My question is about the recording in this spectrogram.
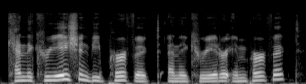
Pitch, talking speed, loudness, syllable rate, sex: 170 Hz, 175 wpm, -18 LUFS, 4.9 syllables/s, male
